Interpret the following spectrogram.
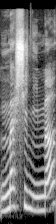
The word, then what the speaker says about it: machinima: vidéo et proche de celui du cinéma, les machinima, c'est comme ça que ça se prononce, oui.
